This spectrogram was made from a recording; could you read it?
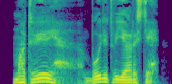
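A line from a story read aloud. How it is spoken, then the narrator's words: Sighing. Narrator (Russian): вздохнул Алексей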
